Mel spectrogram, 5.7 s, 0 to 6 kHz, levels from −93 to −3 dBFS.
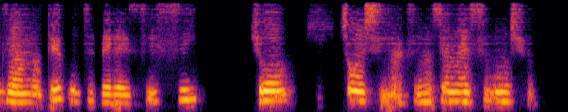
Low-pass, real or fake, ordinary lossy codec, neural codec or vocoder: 5.4 kHz; fake; none; codec, 44.1 kHz, 0.9 kbps, DAC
